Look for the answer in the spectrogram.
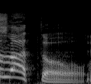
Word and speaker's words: Pizzolatto: The guy's name is Pizzolatto. – Pizzolatto, is that how it's pronounced? – Pizzolatto.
